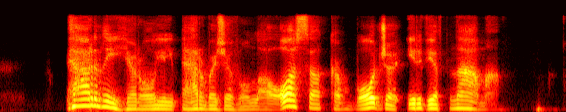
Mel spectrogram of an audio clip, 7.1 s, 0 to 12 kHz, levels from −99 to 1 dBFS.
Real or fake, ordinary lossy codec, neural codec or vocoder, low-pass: fake; Opus, 64 kbps; codec, 16 kHz, 0.8 kbps, ZipCodec; 7.2 kHz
